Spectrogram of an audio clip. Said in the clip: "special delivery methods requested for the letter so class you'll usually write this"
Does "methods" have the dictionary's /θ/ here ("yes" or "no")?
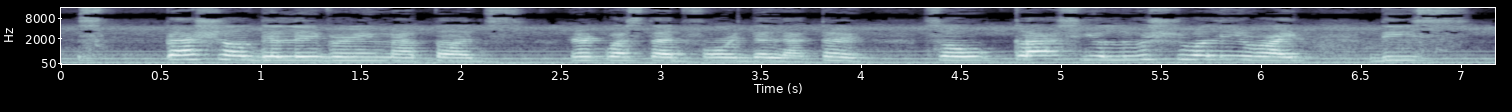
no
